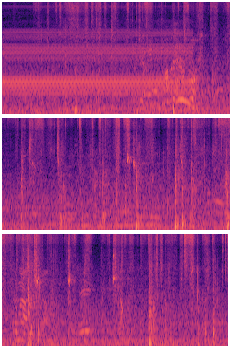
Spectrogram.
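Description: An electronic game buzzer sounds steadily for about three seconds at the start, then cuts off. Afterwards come basketball bounces, short squeaks and players' shouts.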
